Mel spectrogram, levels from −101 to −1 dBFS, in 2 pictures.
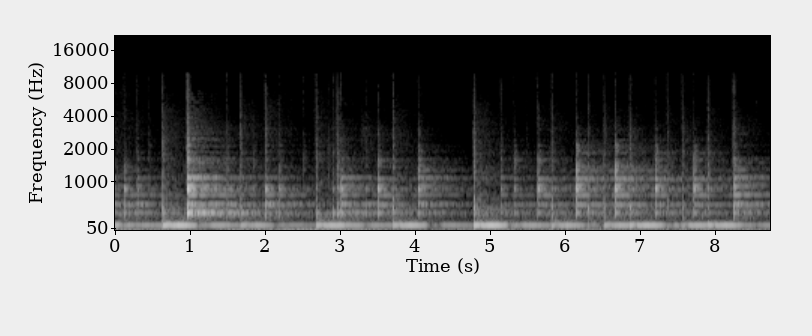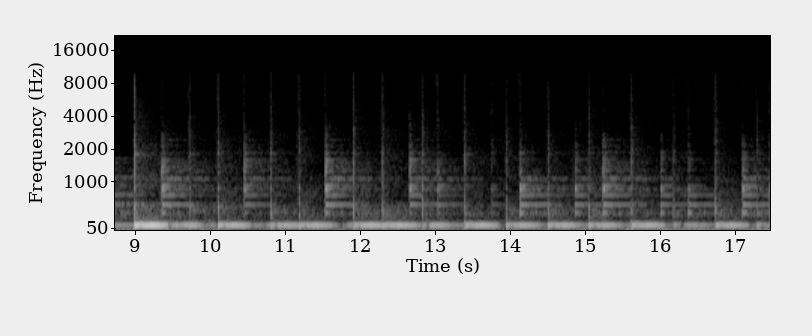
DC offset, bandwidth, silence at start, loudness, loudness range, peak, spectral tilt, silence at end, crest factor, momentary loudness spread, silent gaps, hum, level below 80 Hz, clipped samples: under 0.1%; 4.1 kHz; 0 s; -38 LUFS; 8 LU; -12 dBFS; -9.5 dB/octave; 0 s; 26 dB; 14 LU; none; none; -60 dBFS; under 0.1%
